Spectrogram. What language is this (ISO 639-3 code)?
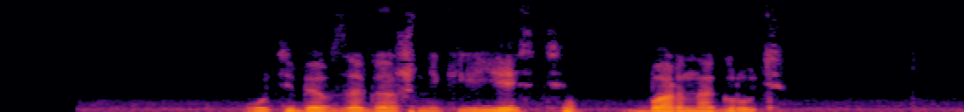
rus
